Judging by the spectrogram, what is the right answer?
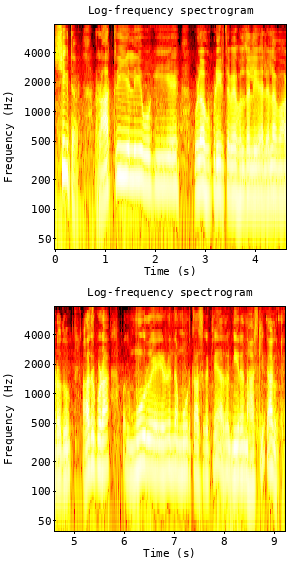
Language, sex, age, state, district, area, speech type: Kannada, male, 60+, Karnataka, Dharwad, rural, spontaneous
